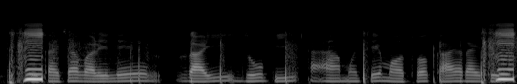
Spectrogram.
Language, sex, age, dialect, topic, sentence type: Marathi, male, 25-30, Varhadi, agriculture, question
